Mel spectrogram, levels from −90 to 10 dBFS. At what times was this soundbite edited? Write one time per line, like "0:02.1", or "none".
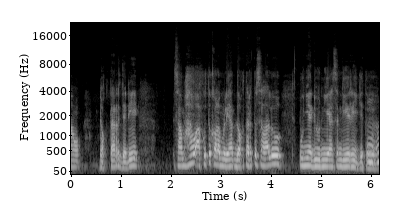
none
